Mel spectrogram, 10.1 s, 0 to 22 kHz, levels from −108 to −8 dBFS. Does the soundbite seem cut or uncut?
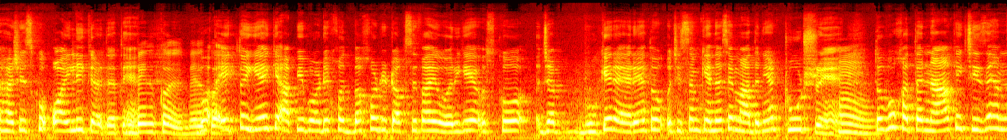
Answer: uncut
